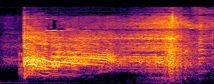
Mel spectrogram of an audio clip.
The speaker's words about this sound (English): Can we just put his scream in here?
